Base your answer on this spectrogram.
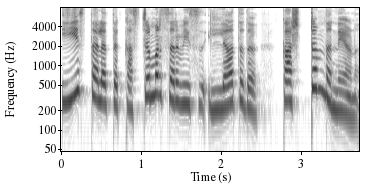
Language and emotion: Malayalam, disgusted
